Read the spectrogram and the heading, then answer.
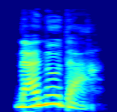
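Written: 날씨

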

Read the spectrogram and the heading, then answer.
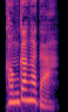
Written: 건강하다

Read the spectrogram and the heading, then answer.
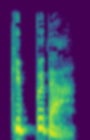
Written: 기쁘다

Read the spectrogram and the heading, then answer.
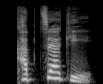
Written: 갑자기

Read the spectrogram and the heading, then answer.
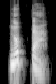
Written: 높다

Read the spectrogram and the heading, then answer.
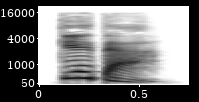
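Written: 꼭

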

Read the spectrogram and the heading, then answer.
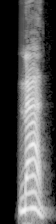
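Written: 내리다

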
